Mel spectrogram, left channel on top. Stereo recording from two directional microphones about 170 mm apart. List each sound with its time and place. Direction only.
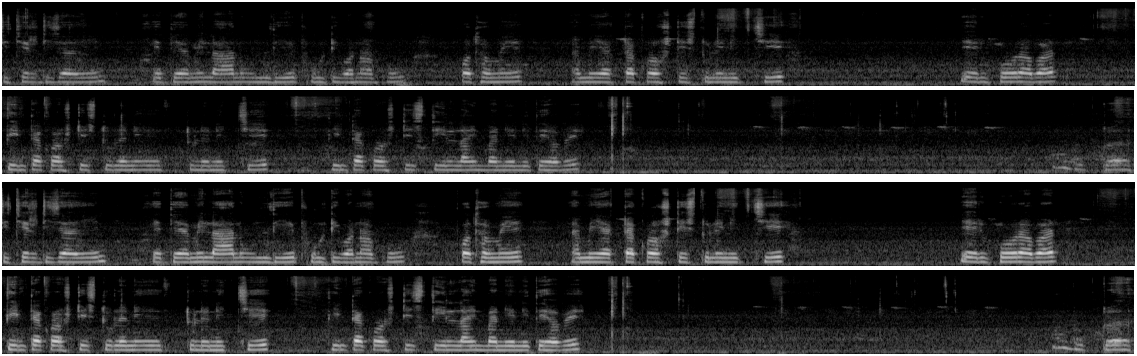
0.0 s speech: 70° right (ahead or behind)
9.6 s speech: 75° right (ahead or behind)
17.4 s scissors: 10° right (ahead or behind)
